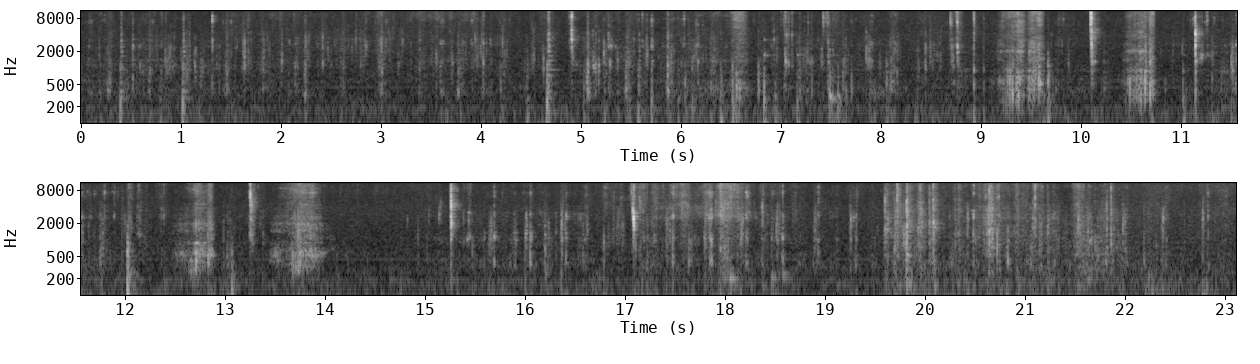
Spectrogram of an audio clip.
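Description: Close-miked chewing and biting of braised kimchi stew with pork and noodles, full of small wet clicks and smacks; the mouth noises come thicker and louder about halfway through and again a few seconds before the end.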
